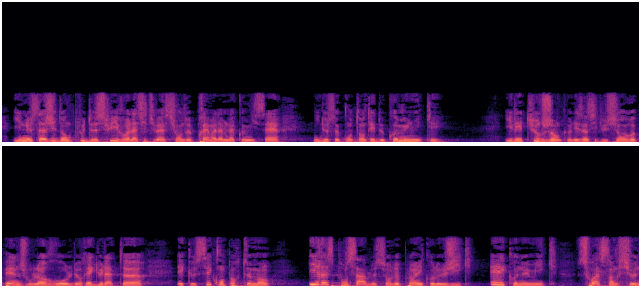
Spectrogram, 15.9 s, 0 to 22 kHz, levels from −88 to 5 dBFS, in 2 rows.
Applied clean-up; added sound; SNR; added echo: none; none; none; none.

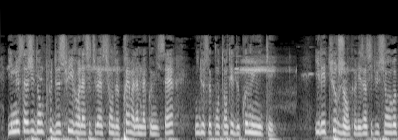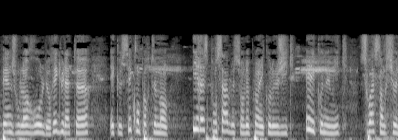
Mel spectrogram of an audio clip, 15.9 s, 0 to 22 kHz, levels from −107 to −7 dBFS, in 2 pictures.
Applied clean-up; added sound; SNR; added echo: none; Chirp, tweet; 19 dB; none.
